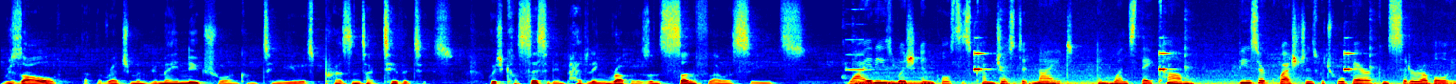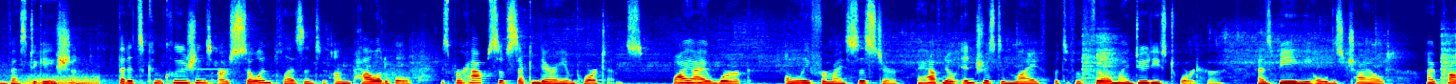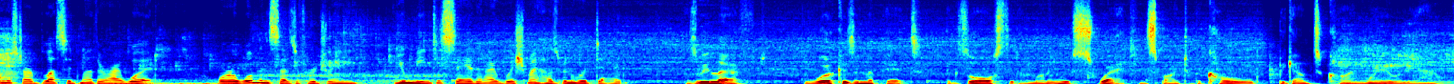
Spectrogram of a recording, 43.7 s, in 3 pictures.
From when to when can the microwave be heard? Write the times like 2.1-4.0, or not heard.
8.4-16.9.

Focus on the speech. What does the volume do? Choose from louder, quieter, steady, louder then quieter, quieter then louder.
steady.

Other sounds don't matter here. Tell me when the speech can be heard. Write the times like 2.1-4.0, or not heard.
0.0-30.7, 31.3-43.6.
